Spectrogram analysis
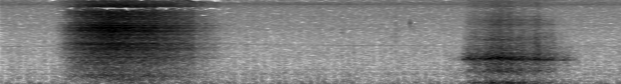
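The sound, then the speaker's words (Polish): Slow, breathy rushes of air during a relaxation breathing exercise come as two soft breaths, the first longer, separated by a quiet pause of a couple of seconds. “Wydycham. Chwilę to potrwa. Muszą państwo być cierpliwi. A na wydech rozluźniam.”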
